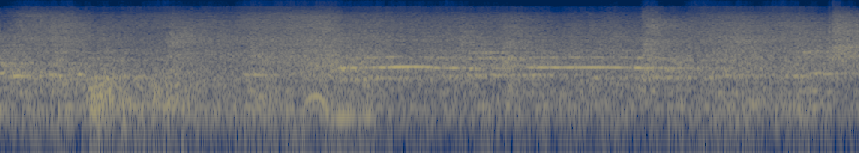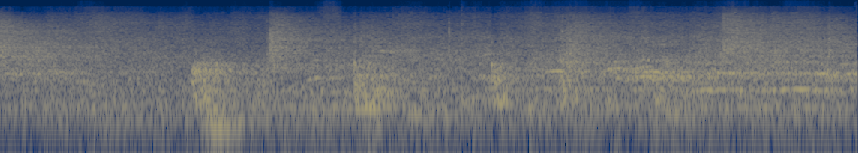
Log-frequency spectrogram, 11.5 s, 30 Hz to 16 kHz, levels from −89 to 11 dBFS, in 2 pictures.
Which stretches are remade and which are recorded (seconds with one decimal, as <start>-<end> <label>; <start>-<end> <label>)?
0.0-5.0 recorded; 5.0-7.1 remade; 7.1-11.5 recorded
